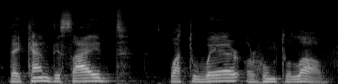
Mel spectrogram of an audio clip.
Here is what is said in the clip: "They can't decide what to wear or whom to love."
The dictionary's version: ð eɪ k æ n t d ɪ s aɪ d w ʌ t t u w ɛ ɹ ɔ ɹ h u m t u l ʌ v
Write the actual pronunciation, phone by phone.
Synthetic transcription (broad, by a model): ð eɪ k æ n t d ɪ s aɪ d w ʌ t t u w ɛ ɹ ɔ ɹ h u m t u l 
